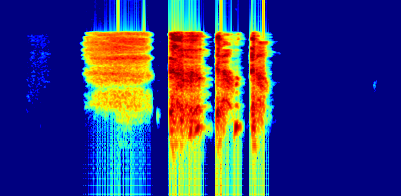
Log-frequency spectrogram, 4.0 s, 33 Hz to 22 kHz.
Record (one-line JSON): {"three_cough_length": "4.0 s", "three_cough_amplitude": 30145, "three_cough_signal_mean_std_ratio": 0.35, "survey_phase": "beta (2021-08-13 to 2022-03-07)", "age": "45-64", "gender": "Female", "wearing_mask": "No", "symptom_fatigue": true, "symptom_headache": true, "symptom_change_to_sense_of_smell_or_taste": true, "smoker_status": "Never smoked", "respiratory_condition_asthma": false, "respiratory_condition_other": false, "recruitment_source": "REACT", "submission_delay": "1 day", "covid_test_result": "Negative", "covid_test_method": "RT-qPCR", "influenza_a_test_result": "Negative", "influenza_b_test_result": "Negative"}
